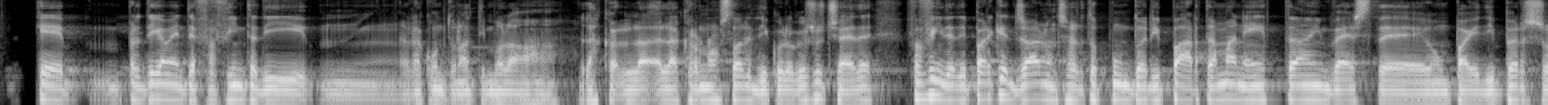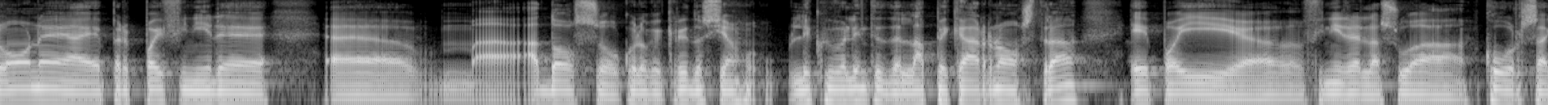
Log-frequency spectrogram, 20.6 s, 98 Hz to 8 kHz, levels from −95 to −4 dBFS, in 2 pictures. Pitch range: 80-100 Hz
